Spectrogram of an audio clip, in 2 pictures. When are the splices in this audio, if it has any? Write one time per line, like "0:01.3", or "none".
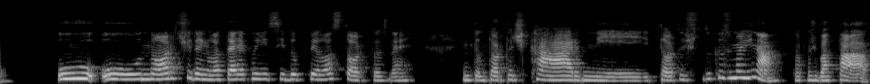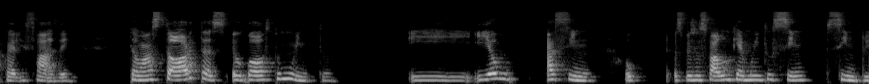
none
